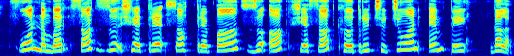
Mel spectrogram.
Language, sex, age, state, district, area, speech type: Kashmiri, female, 18-30, Jammu and Kashmir, Budgam, rural, read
